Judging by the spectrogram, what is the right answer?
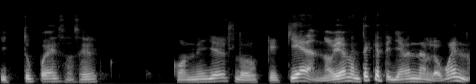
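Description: A man speaks in a dark, mellow tone with lively intonation. The sound is dry and close, with no echo. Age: 20s. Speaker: nursing student. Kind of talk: casual chat. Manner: halting.

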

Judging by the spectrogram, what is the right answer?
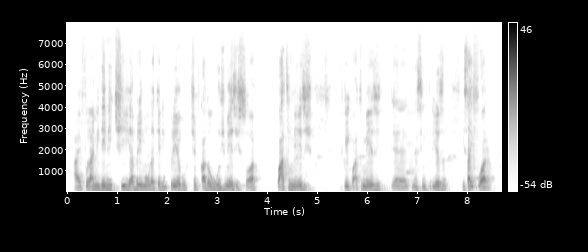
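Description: The intonation of this man is lively. He uses a normal speaking voice at a moderate speed. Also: fairly high pitch for a man. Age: 20s. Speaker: merchant navy engineer and exam tutor. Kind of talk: casual chat. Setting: live stream.

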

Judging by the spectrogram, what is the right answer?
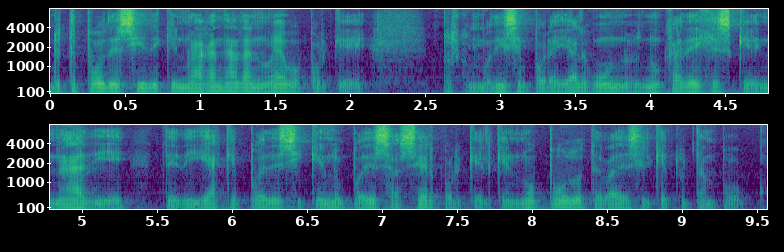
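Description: In a very clean recording with a silent background, a man speaks at a fairly quick pace. His is a plain, everyday voice, fairly low in pitch with ordinary pitch variation. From Mexico, Nogales, Sonora. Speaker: sports psychologist. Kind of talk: interview.

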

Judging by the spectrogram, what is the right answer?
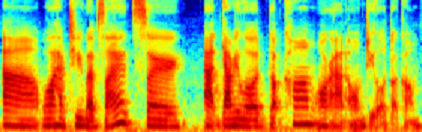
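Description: Speaking in an Australian accent, a woman keeps a fairly slow pace with ordinary pitch variation. Her tone is bright and sharp. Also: fairly low pitch for a woman. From Australia, Tamworth (regional New South Wales). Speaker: designer and art director. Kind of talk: casual interview chat. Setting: studio.

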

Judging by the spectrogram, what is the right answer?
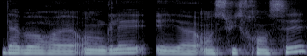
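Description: With a Polish accent, a dark, mellow voice speaks at a fairly slow pace and fairly even intonation on a very clean recording with a silent background. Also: woman. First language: Polish (speaking French). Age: 30s. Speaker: sworn translator. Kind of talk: interview. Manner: halting, many hesitations.

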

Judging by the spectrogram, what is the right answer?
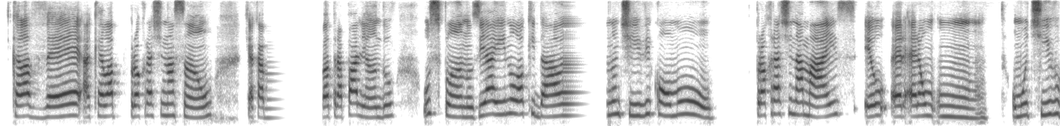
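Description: A woman speaks very slowly in a high pitch with ordinary pitch variation and very even loudness, on a very clean, dry, close recording with a silent background and no echo. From Brazil. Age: 20s. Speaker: journalist and photographer. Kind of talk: casual chat.

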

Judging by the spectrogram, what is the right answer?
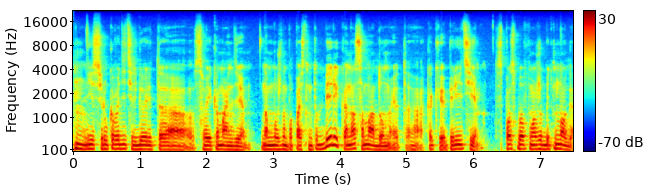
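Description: A man speaks at a medium pitch in a monotone, flat intonation. His pace is fairly quick. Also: very even loudness. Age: 30s. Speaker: entrepreneur. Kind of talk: casual interview.

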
